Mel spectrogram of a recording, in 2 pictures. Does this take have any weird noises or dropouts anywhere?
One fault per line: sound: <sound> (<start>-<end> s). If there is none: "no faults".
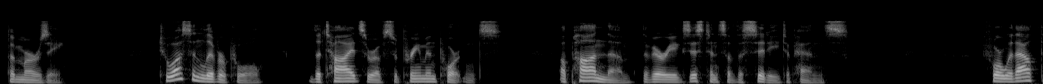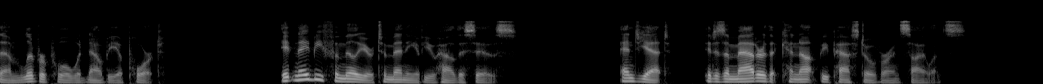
no faults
